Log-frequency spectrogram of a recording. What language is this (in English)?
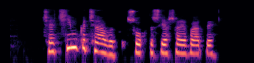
Mari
